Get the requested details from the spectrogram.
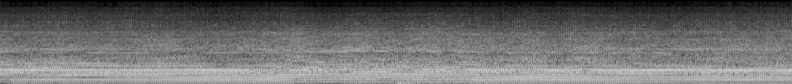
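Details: Stihl BG50 handheld gas two-stroke leaf blower, just started after a full-choke rope start: a steady, even high-pitched drone holding constant speed, no misfires or surging; sounds good and is running healthy.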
